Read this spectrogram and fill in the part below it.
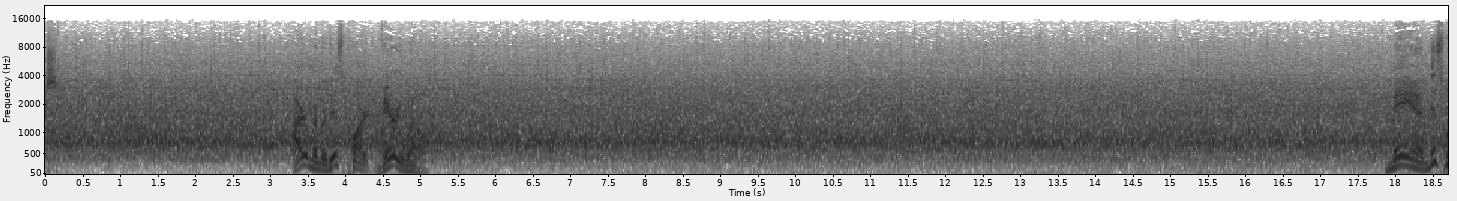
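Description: A large crowd cheers and roars steadily.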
